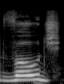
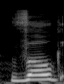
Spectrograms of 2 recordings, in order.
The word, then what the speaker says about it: Voge: the company's name correctly, which is not Voge, Vogue. Vogue is the magazine. And I asked the company's advisor Maristela what it was, the correct pronunciation.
